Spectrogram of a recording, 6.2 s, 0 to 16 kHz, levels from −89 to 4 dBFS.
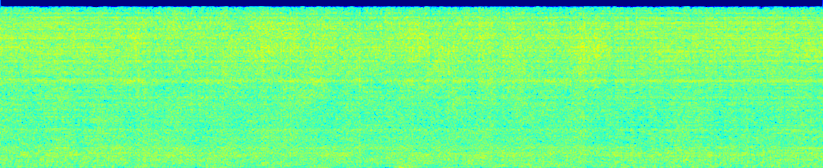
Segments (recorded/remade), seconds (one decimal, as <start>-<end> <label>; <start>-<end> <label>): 0.0-0.9 recorded; 0.9-4.6 remade; 4.6-6.2 recorded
